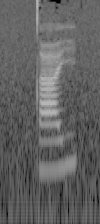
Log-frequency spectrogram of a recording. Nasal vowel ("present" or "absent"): absent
